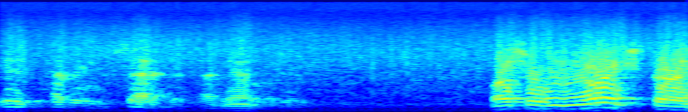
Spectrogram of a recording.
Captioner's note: Murrow, mumbling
